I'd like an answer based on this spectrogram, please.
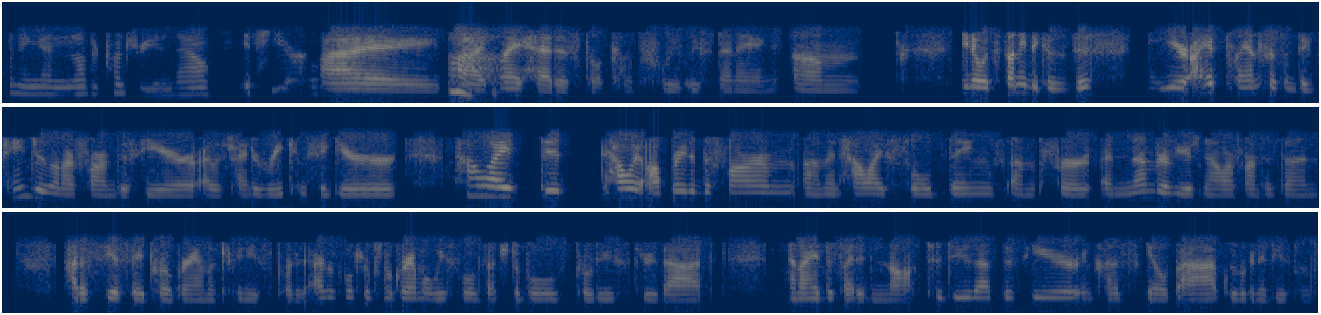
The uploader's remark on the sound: over the phone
